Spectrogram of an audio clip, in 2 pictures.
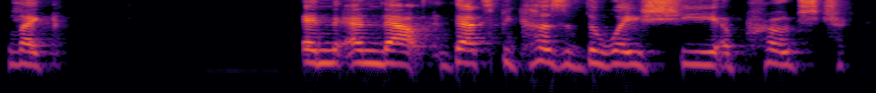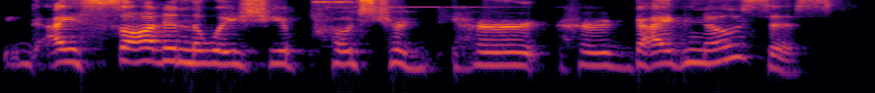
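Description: A woman's voice: a little high, measured pace, a bit bright. A woman, middle-aged, telling personal stories in casual conversation with an effusive, emphatic manner. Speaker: guest, filmmaker.

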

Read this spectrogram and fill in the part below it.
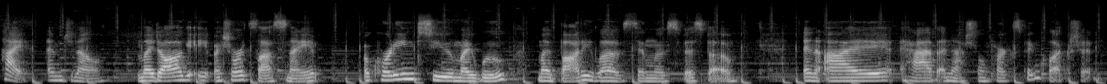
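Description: Casual woman with a lowish voice. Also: a little slow, faint music behind. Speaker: podcast co-host. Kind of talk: casual, unscripted chat.

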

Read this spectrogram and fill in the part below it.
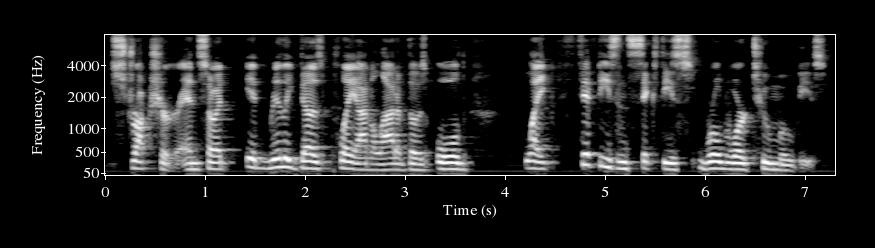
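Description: A man's voice: mid-range voice, unhurried, pushed and bright. A young American man talking about films as a podcast host. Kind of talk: film podcast discussion and sign-off.

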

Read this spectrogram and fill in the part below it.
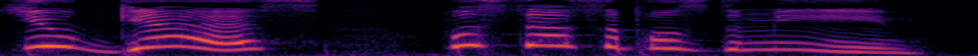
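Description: Breezy chatty schoolgirl played by a woman, bright and high, swooping. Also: big pitch swings, no echo, studio quality. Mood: earnest. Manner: chatty, breezy, quick to brush off. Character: bubbly self-absorbed schoolgirl friend.

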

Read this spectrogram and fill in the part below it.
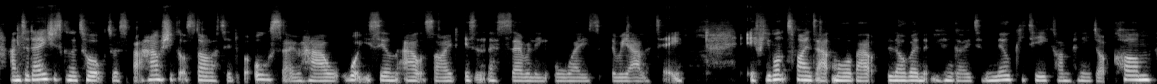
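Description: A woman's voice: on the low side, a little mellow. A woman hosting a podcast in a casual, enthusiastic interview style. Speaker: podcast host.

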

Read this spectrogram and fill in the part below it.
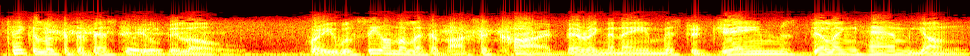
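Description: A man narrating a story in dramatic 1940s radio style, with a theatrical, wry, measured delivery. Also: lowish voice, big pitch swings, bright, forceful tone. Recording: muffled, noisy 1940s radio recording.

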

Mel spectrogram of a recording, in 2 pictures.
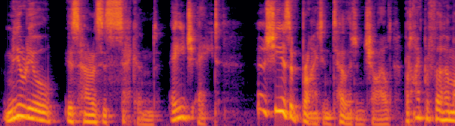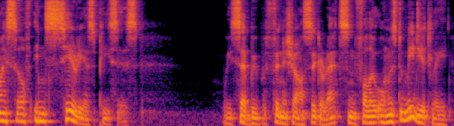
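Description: A man narrating a humorous period novel as an expressive audiobook reading. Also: on the low side, moderate pace, breathy edge.

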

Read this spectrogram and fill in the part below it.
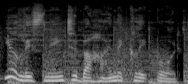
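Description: A woman's voice: lowish voice, very animated, a little fast. A woman announcer delivering a scripted, promotional show opener. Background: loud music bed.

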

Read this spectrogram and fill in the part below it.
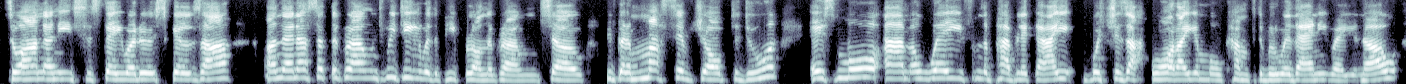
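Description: British woman, campaign organiser; loud, talkative storyteller, high-ish pitch. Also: steady tone, moderate pace, no echo. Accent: British English. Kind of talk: casual chat.

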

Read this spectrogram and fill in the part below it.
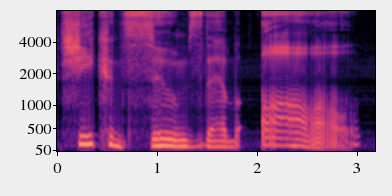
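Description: A man voicing an unhinged, sinister man who speaks in a slow, drawn-out, mocking way. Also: medium pitch, no echo, pitched above the performer's own voice. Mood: zealous. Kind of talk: horror story narration.

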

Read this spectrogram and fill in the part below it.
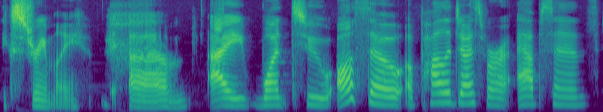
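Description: A woman's voice: medium pitch, steady tone, slow, a bit bright, dry recording, faint music behind. A woman co-hosting a casual podcast, talking in a hesitant, searching way. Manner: hesitant, full of ums and restarts. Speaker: podcast co-host.

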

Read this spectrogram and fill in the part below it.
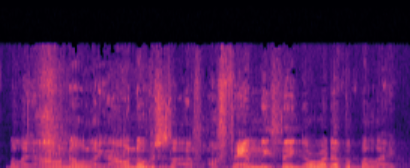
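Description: Young New York guy, easygoing slang-heavy group chat, mid-pitched. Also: very fast, a little mellow, a little hiss or hum. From Queens, New York. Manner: laid-back, slangy, repeats fillers like "you know".

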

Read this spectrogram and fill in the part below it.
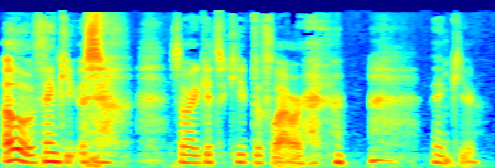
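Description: A woman's voice: medium pitch, steady tone, normal speed, vocal fry, husky, no echo. A young woman playing a flustered girl smitten with her best friend in an intimate ASMR roleplay, hesitant, stammering and giggly. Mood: touched, shy. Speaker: audio roleplay performer. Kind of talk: ASMR girlfriend roleplay, intimate one-sided dialogue.

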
